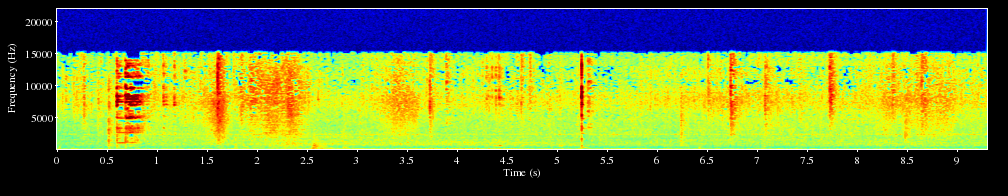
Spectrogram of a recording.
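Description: Wine glasses clink together once in a toast on a wine farm where a cottage was rented, bright, near the start, ringing briefly before fading into a steady low outdoor rumble with a faint tap later on.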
